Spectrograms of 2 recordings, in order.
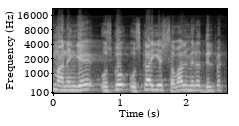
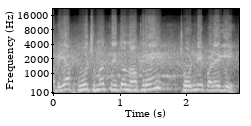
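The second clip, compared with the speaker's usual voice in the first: proud louder retort; 2 semitones higher, 5 dB louder than usual. Retold or imitated. Repeats the answer with more force.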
